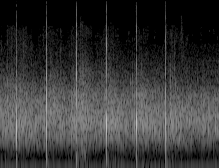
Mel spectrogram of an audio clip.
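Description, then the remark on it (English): Six crisp hand claps land in a steady, even rhythm about a third of a second apart, given as a hand clap of appreciation by a church audience at an evening service, ringing out over a soft diffuse murmur with no talking. “Can we give them a, a hand clap of appreciation?”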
